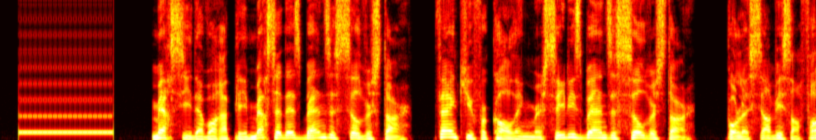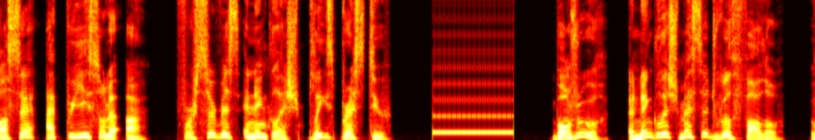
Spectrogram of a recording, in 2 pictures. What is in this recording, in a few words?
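Phone Messages IVR French Canadian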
